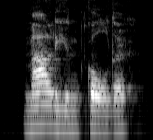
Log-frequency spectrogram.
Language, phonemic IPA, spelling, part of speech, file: Dutch, /ˈmaː.li.ənˌkɔl.dər/, maliënkolder, noun, Nl-maliënkolder.ogg
- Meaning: mail, shirt of mail armour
